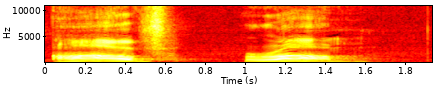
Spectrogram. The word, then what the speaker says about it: Abram: And without that dot, it's v as a V sound. So when we call him Abraham and Abram, we're basically saying the Jewish pronunciation of it. Okay, but when you see Abram, Abram, the word that you see before you in these verses called Abram, it really means Av Ram.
